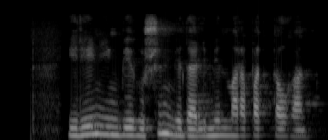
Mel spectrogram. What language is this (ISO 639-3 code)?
kaz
